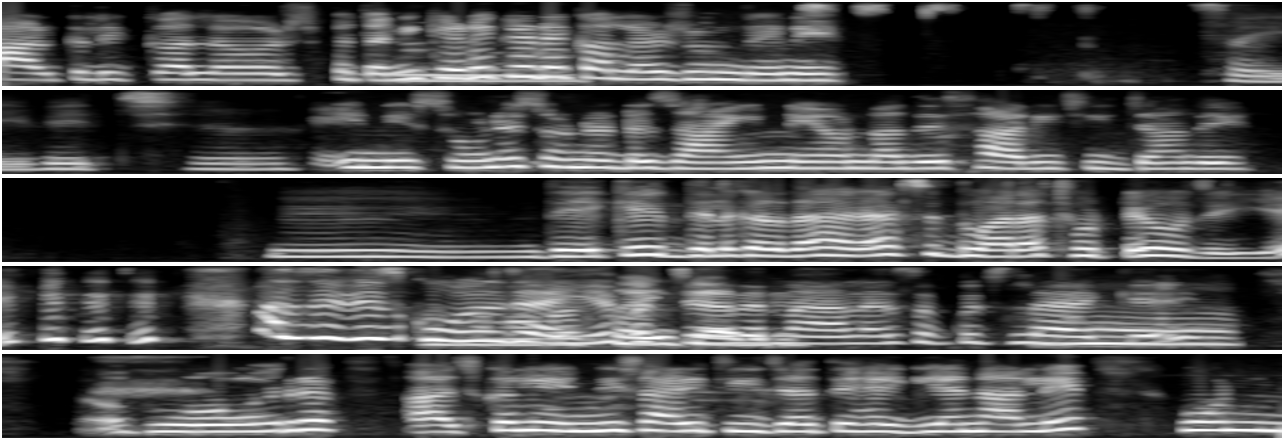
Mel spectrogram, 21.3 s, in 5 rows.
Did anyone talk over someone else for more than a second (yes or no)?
yes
